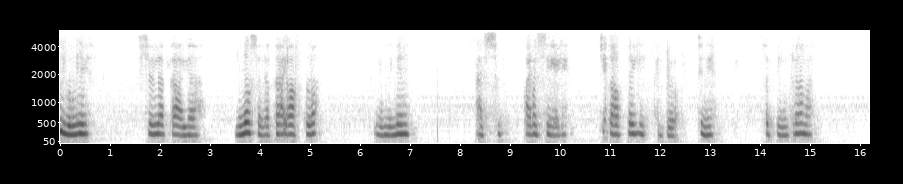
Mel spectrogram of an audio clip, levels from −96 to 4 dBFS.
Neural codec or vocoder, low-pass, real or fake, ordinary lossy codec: codec, 16 kHz in and 24 kHz out, 0.6 kbps, FocalCodec, streaming, 2048 codes; 5.4 kHz; fake; Opus, 16 kbps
